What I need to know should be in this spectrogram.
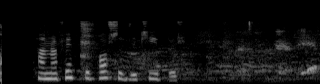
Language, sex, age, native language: Icelandic, female, 10, Icelandic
